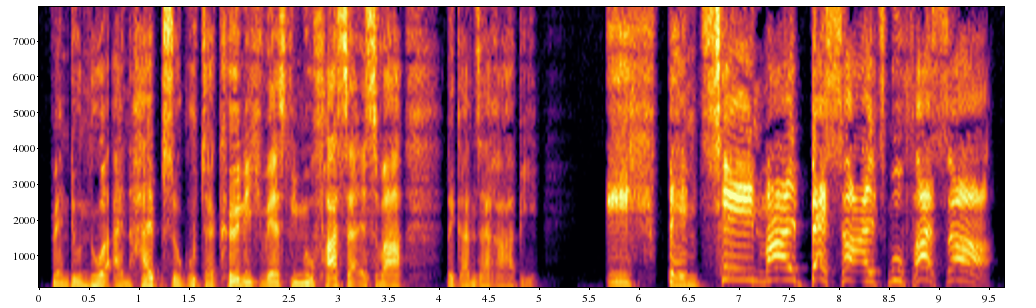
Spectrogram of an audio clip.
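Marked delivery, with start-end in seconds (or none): 5.6-9.4 very high-pitched, roaring bellow. Scar answers Sarabi comparing him to Mufasa; roaring. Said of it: "Brüllte Scar".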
